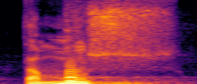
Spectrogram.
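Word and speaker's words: Tamuz: en la historia como tamus o tamus que sería la pronunciación correcta tamus y la Biblia habla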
